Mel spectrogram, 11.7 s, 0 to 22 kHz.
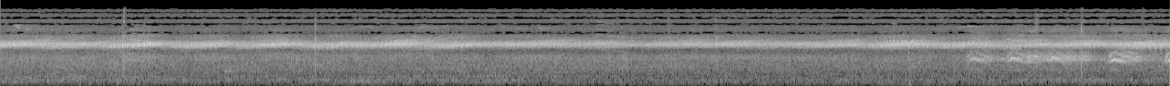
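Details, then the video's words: Frogs calling along a flooded creek trail after heavy rain, in a dense, unbroken high-pitched chorus, with a few lower croaks near the end. "silver creek trail flooding, with frogs croaking 2"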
